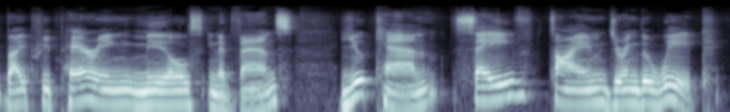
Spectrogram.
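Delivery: whole sentence read slowly and evenly; slow model sentence. Shown as a demonstration. Teacher reads the example sentence slowly to the class. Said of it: "slow model sentence".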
